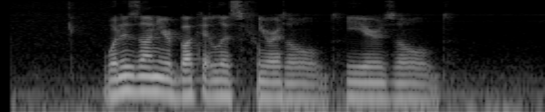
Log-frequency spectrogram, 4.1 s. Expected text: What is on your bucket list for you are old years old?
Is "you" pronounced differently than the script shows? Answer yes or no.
no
